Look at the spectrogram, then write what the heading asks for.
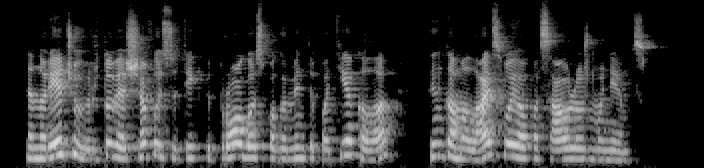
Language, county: Lithuanian, Vilnius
